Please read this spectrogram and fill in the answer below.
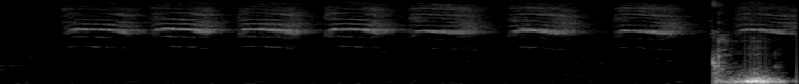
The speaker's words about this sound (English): What the fuck's wrong with that bird out there?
